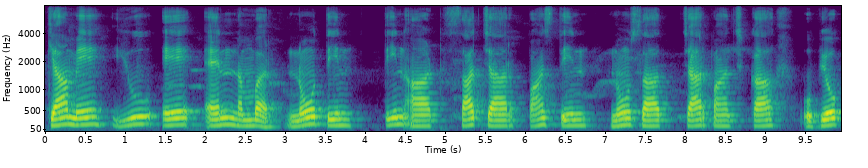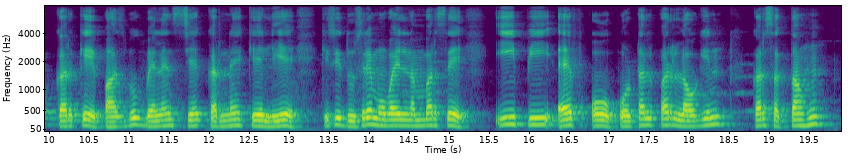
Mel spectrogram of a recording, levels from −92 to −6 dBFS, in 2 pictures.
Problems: constant background noise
